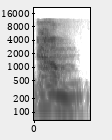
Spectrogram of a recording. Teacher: Like when we say drum, right? Dum with a H aspiration, it is called dham.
